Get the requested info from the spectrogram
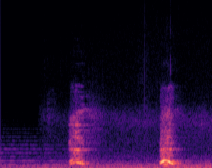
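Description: Two short, sharp vocal yelps about a second apart, the second louder, after a low drone fades out at the start.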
